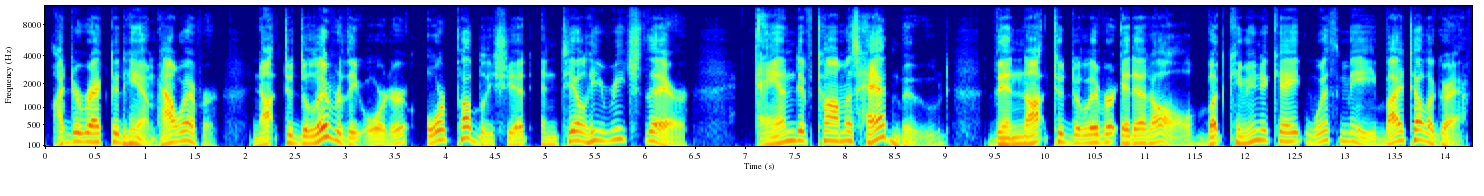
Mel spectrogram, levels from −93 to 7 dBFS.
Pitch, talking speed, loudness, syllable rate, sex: 135 Hz, 145 wpm, -20 LUFS, 4.4 syllables/s, male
